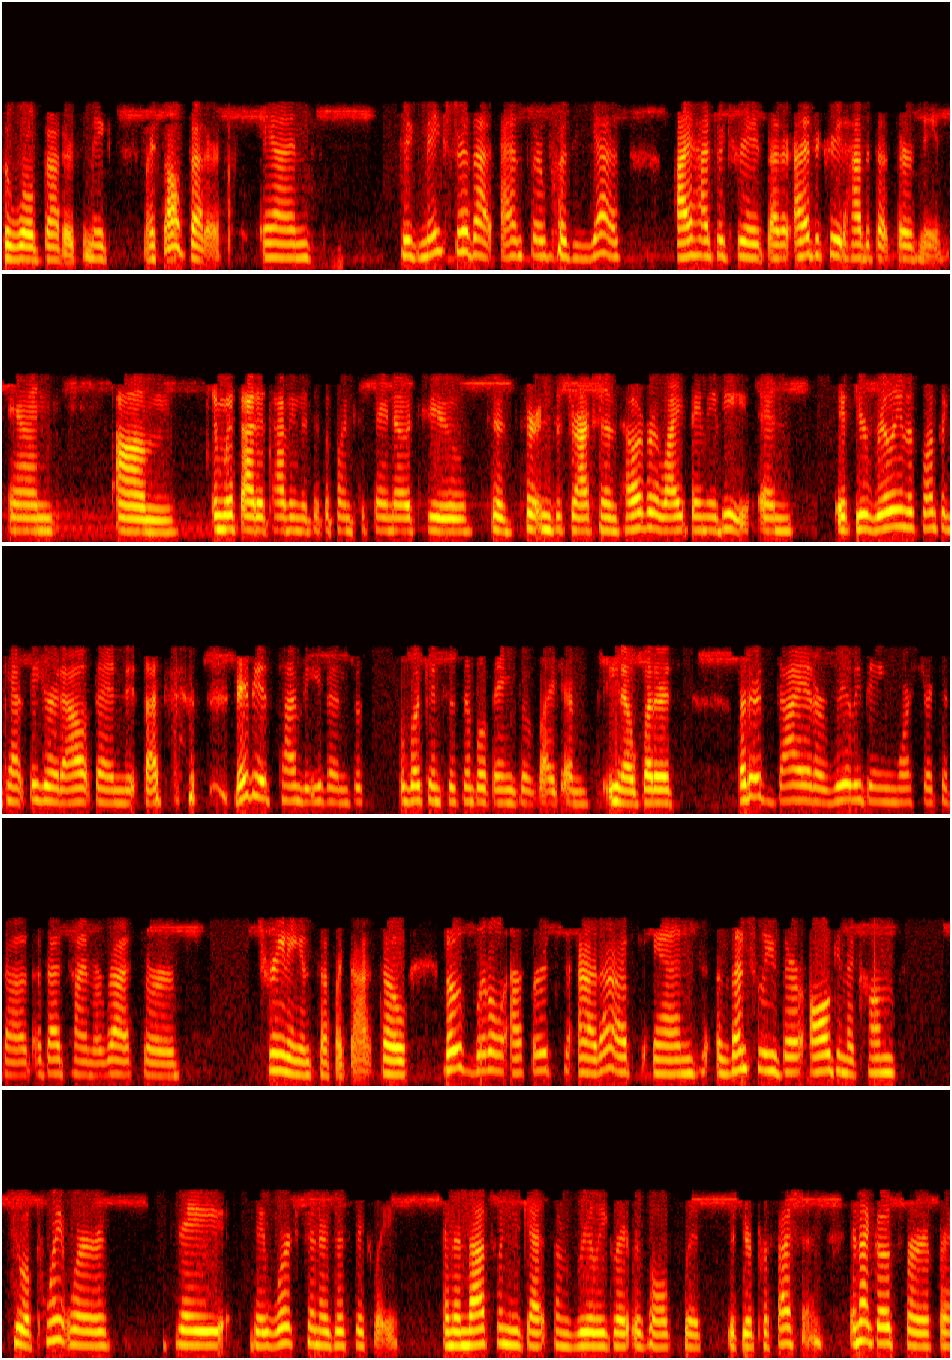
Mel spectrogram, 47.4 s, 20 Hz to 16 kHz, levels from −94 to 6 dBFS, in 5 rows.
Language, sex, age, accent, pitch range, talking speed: English, female, 20-39, American, 180-210 Hz, 175 wpm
